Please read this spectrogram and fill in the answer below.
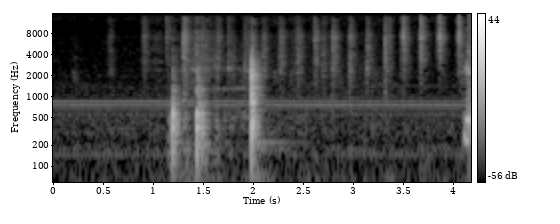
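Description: A carved wooden gingerbread mold being knocked to free the pressed dough: a couple of dull knocks just past a second in, then a sharper, louder one about two seconds in.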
